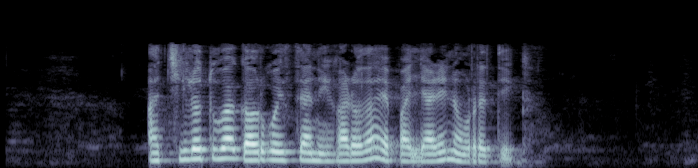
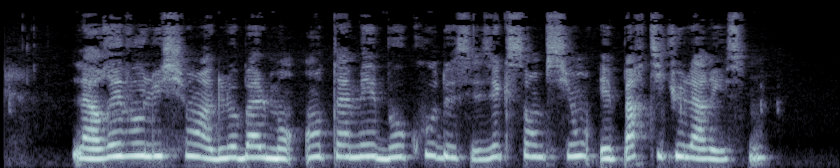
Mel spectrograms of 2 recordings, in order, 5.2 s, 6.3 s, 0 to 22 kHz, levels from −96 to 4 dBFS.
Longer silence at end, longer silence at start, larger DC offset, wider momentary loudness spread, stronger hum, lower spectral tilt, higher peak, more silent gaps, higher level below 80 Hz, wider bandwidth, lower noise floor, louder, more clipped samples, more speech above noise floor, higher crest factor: first, 1.4 s vs 0.55 s; first, 1.1 s vs 0.55 s; neither; first, 12 LU vs 9 LU; neither; first, -6.5 dB/octave vs -4.5 dB/octave; about the same, 0 dBFS vs -2 dBFS; neither; about the same, -62 dBFS vs -60 dBFS; second, 7.6 kHz vs 16.5 kHz; first, -75 dBFS vs -51 dBFS; about the same, -17 LUFS vs -17 LUFS; neither; first, 59 dB vs 35 dB; about the same, 18 dB vs 14 dB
